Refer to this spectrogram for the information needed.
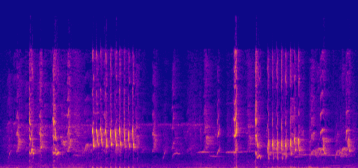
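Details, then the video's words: Rich Lombok white-eye 'tembakan rapat' song with busy high twittering, two rapid runs of evenly pulsed notes, and a sustained thin whistle between them. "Cucak Kombok Juara / Kecial Kombok Gacor Full Tembakan rapat Bikin Burung Anda Emosi Langsung Bunyi"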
